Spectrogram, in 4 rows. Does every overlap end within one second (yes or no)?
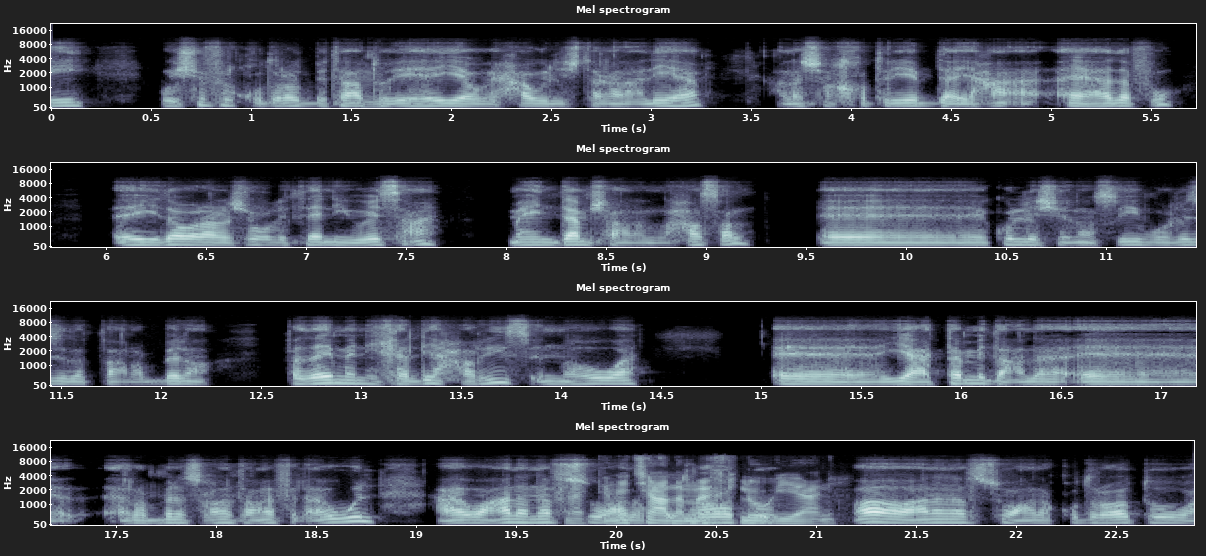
no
